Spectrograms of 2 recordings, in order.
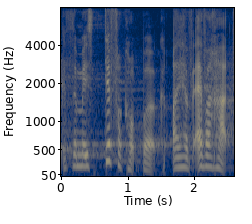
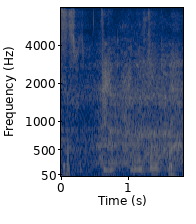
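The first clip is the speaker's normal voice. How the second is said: hushed aside; 19 dB quieter than usual. Real, not acted. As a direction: lean in and drop it to a conspiratorial hush. Mother drinking neat whiskey, hushed aside.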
